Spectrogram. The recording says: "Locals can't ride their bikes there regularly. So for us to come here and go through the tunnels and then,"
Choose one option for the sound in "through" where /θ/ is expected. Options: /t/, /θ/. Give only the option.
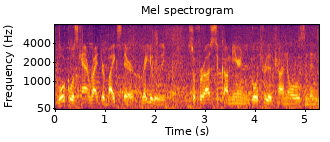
/θ/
